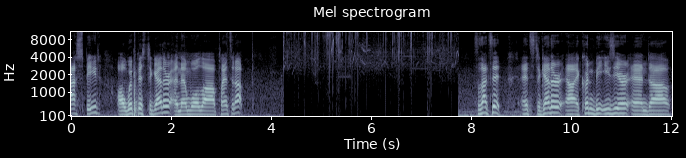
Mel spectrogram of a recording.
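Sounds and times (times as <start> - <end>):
high-pitched chirps: 4.3 - 7.8
rapid small clicks: 4.3 - 7.8.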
